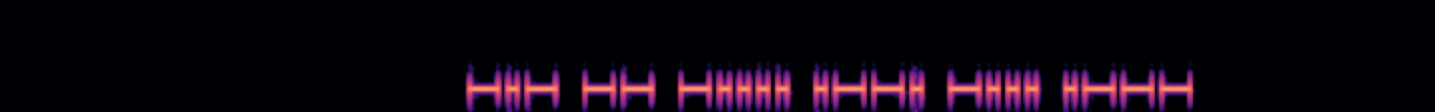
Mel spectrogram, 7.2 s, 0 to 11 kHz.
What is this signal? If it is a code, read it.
Morse code, heard as a keyed tone, about 25 wpm, 700 Hz. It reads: KM6PBJ
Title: USA Call Signs - 6 Characters - Repeated 2x - 25wpm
